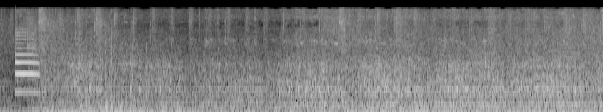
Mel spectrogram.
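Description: A train passing close by at speed: a loud, steady rushing rumble of wheels on rail. A brief high tone sounds just after the start.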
